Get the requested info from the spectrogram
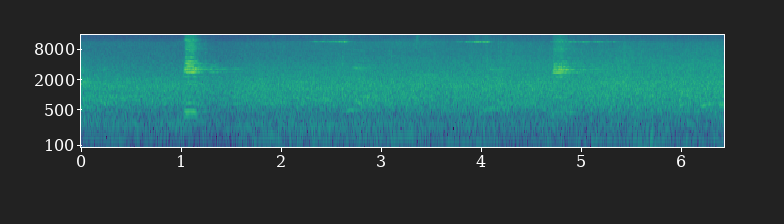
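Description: Steady street noise of traffic on a wide avenue, with two short car-horn toots, one about a second in and another near five seconds in.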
